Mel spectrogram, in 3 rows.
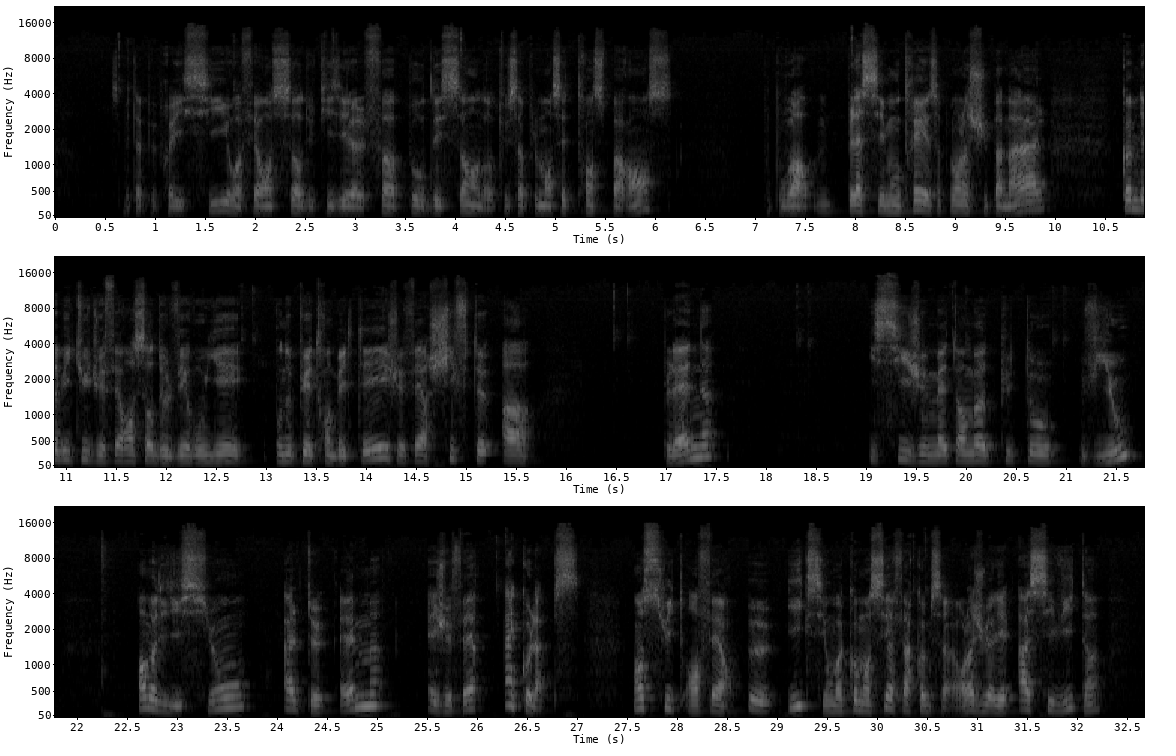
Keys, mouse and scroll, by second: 1.9 click, 4.0 click, 4.6-7.6 drag, 12.9 click, 14.6 shift+a, 18.7 click, 19.9-22.3 drag, 22.3 Tab, 25.0 alt+m, 28.4 e, 31.7 e.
